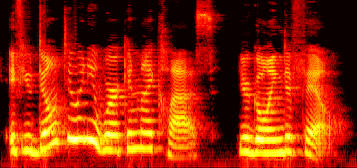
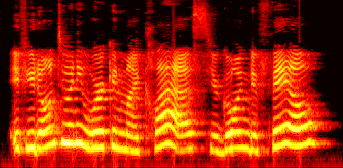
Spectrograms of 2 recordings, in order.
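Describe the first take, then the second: First: The voice falls at the end. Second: The voice rises at the end. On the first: It is a firm statement not open to discussion. The speaker calls it right. "my intonation went down? That falling intonation" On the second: The statement does not sound believable. The speaker calls it wrong. "with a rising intonation"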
